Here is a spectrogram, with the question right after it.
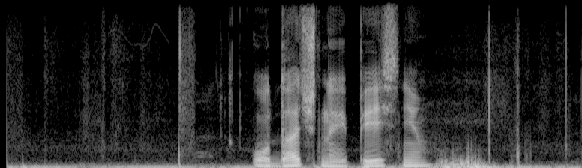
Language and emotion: Russian, neutral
